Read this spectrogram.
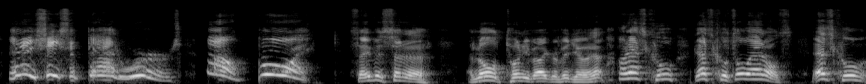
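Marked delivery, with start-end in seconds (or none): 0.1-3.1 very high, slow squeaky warning; squeaky mock voice. 6.2-8.6 lightly raised, chirpy client voice; high mock voice. Voicing the client's eager reply.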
